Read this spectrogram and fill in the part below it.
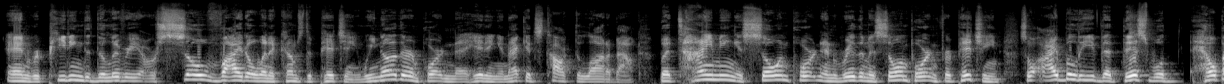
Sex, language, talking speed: male, English, 215 wpm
